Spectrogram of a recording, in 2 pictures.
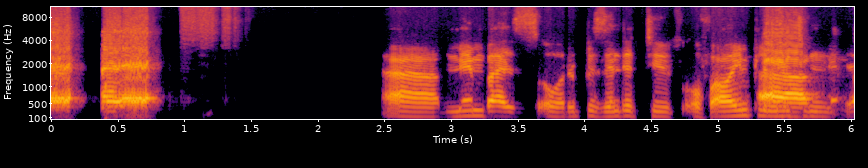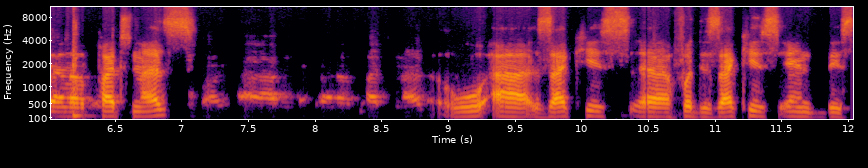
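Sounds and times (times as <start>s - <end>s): man talking over video call: 2.5s - 12.0s.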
